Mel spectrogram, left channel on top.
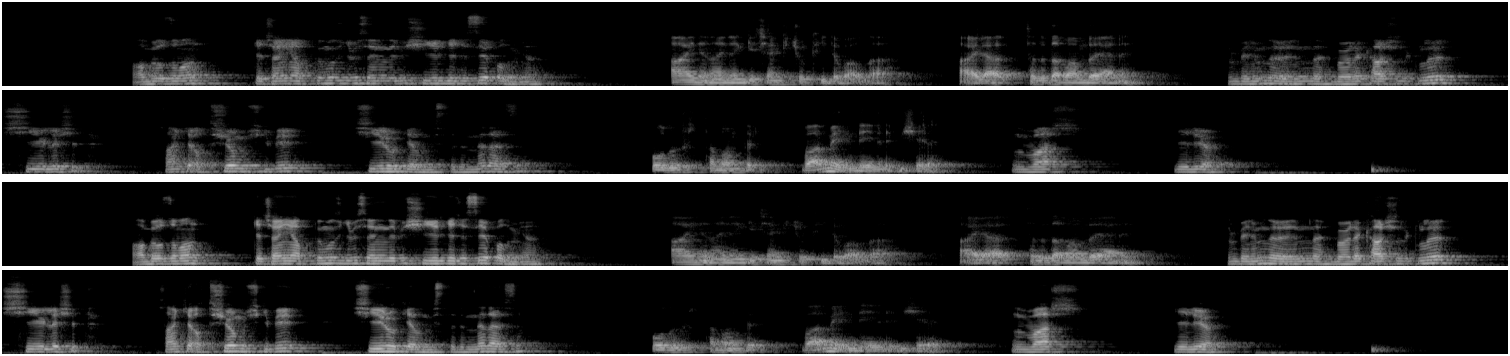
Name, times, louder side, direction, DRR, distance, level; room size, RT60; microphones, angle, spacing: voice 1, 1.3-2.0 2.5-5.4 12.3-14.5 15.1-16.0 16.7-18.0 18.6-20.3 25.2-25.8 26.8-27.2, right 4 dB, 90° right, 10 dB, 0.7 m, -28 dB
voice 2, 6.7-8.9 9.6-11.3 21.6-22.7 23.1-24.4, left 1 dB, 80° left, 7 dB, 0.9 m, -29 dB
12.5 x 4.8 x 2.4 m, 0.75 s
head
